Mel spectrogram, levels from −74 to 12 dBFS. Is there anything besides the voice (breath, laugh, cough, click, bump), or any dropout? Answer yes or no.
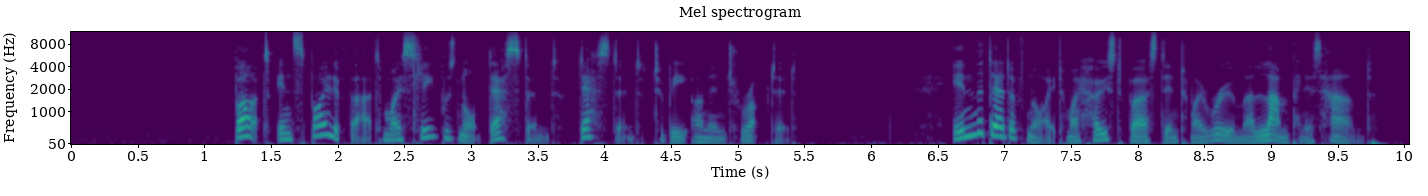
no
